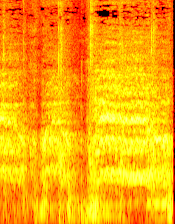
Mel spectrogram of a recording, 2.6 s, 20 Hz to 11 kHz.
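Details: Horse whinnying at a stud housing stallions for frozen-semen production, 25 August 2024, while a young dish-faced Arabian stallion is shown: a shaky harmonic neigh over rustling and handling noise, louder in the second half, then cut off.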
